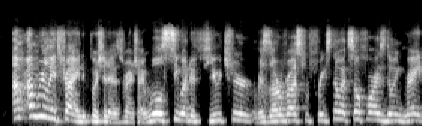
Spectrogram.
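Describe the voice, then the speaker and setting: A man with a French accent speaks in a high, animated tone with lively intonation at a fairly quick pace, barely pausing. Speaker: comic book publisher. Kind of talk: casual interview.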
